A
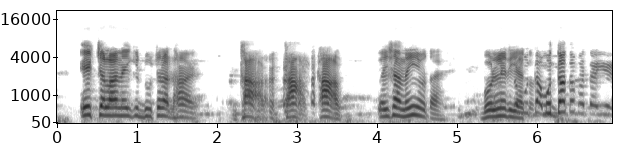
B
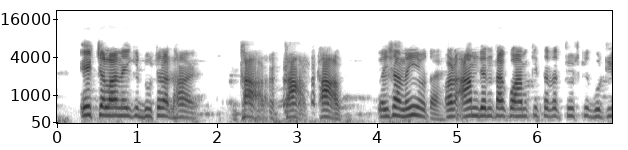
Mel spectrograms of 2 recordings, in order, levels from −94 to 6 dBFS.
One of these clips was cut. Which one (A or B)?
B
